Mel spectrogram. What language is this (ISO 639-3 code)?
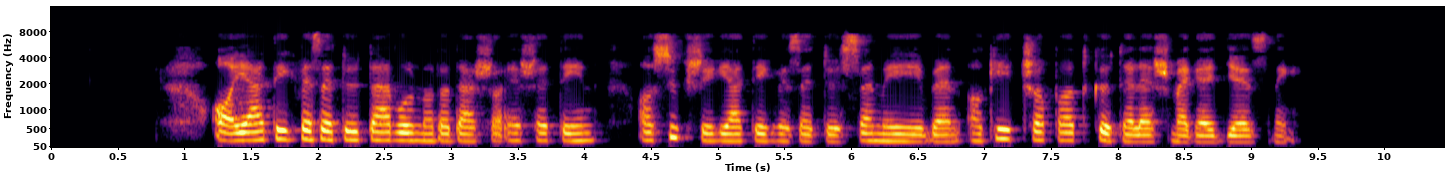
hun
